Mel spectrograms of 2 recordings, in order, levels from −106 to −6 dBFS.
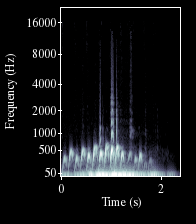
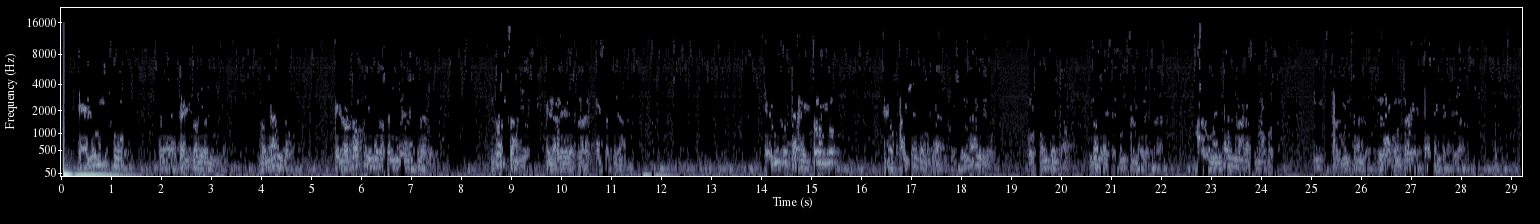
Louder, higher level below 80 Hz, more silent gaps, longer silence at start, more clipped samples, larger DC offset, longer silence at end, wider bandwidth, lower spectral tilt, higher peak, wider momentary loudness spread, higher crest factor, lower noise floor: first, -22 LUFS vs -54 LUFS; first, -26 dBFS vs -60 dBFS; second, none vs 6.48-6.52 s, 19.50-19.57 s, 27.39-27.45 s, 28.29-28.33 s; about the same, 0 s vs 0.05 s; neither; neither; first, 0.4 s vs 0.1 s; second, 2.6 kHz vs 11 kHz; first, -11.5 dB/octave vs -6.5 dB/octave; first, -2 dBFS vs -20 dBFS; about the same, 18 LU vs 18 LU; second, 12 dB vs 28 dB; second, -36 dBFS vs -78 dBFS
